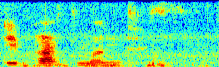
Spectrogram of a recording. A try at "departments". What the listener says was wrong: departments. Okay, with S sound at the end.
